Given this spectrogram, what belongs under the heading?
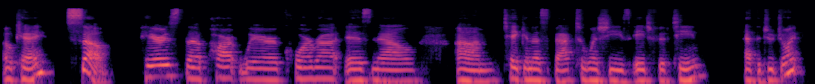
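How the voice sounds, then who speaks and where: A woman reads an excerpt of her own novel in a low, deep voice. She tells the story expressively and lifts her pitch to stress key moments. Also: takes it slowly. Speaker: author reading her own book. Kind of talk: reading a novel excerpt aloud.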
